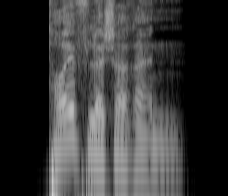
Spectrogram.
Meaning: inflection of teuflisch: 1. strong genitive masculine/neuter singular comparative degree 2. weak/mixed genitive/dative all-gender singular comparative degree
- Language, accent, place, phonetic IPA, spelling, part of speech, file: German, Germany, Berlin, [ˈtɔɪ̯flɪʃəʁən], teuflischeren, adjective, De-teuflischeren.ogg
